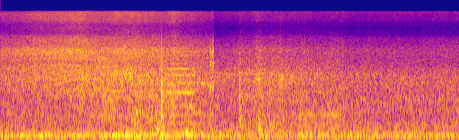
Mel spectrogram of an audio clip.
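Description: Steady rain hiss on a car, heard from inside the cabin, over the low steady hum of the car's engine running. A single short knock about two seconds in.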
